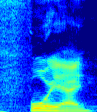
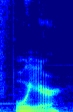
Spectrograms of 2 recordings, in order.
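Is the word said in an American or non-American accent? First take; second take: non-American; American. First: It is said in a non-American way. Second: It is said in an American way.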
